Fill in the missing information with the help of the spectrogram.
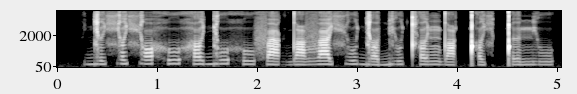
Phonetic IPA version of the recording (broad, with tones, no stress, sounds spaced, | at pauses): ɟ ɘ˨ ç ʌ˦ ç ɔ˦ h u˦ h ʌ˦ ɟ u˦ h u˨ f a˨ ɡ dˤ ɘ˨ v a˦ ç u˦ ɟ ʌ˨ bʲ u˦ cʰ ʌ˦ ɲ dˤ ʌ˨ ǃʰ ʌ˨ ç ǃ ɘ˦ mʲ u˦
